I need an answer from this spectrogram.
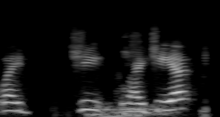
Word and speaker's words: Lia: Uh, I want to make sure I say it right. Lia. Yep, you said it right.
